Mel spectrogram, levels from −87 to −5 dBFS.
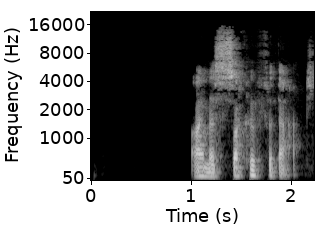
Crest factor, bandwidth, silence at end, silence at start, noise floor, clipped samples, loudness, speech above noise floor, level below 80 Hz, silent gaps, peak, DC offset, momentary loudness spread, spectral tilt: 22 dB; 15.5 kHz; 0 s; 1 s; -90 dBFS; under 0.1%; -24 LUFS; 65 dB; -64 dBFS; none; -6 dBFS; under 0.1%; 9 LU; -3 dB/octave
